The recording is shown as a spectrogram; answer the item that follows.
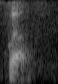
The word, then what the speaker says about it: Guelph: But Claude would like to correct you. It's Guelph.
